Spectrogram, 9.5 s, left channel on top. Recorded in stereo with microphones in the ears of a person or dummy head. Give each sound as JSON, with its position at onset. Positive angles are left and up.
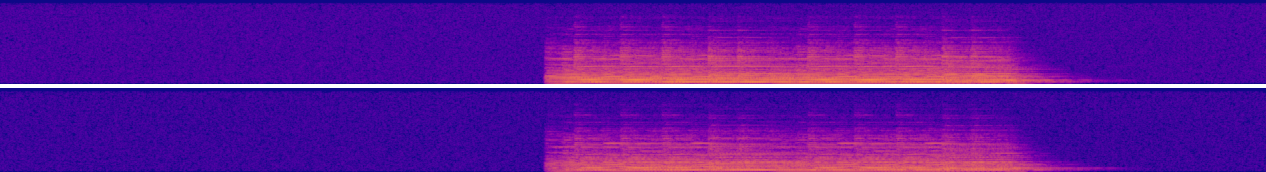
{"t": 4.1, "sound": "a piano", "side_deg": 20, "distance_m": 1.7}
